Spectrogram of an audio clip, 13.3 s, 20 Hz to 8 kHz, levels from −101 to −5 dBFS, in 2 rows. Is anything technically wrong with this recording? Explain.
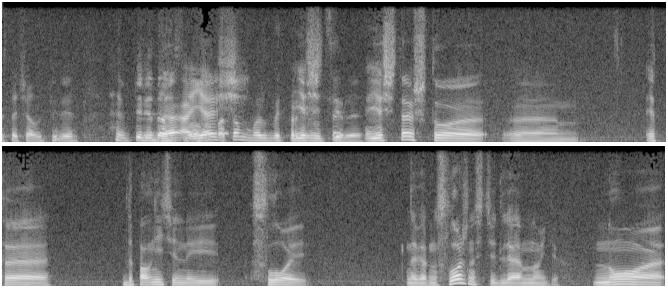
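No, nothing in this speech stood out as a problem on listening, and the band stopping around 8 kHz is what the G.722 call path it came through would normally give.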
